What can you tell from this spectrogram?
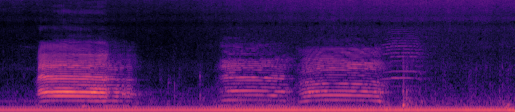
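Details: Suffolk lambs mixed into one big group in a barn at Ewetopia Farms after a gate was left open, racing around the extra space; three long, harmonic, wavering bleats, the first loudest, followed by a short fainter cry, over a steady low barn hum.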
